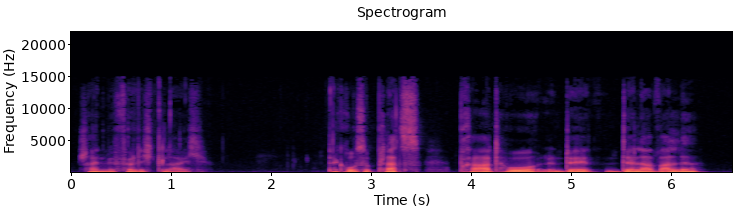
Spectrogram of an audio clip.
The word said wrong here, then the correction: Prato della Valle: hätte ich beinahe Spanisch ausgesprochen, Della Valle. Nee, es ist Italienisch, Prato della Valle, hoffe ich.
